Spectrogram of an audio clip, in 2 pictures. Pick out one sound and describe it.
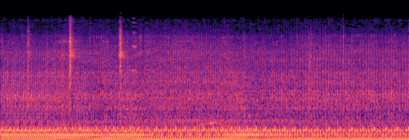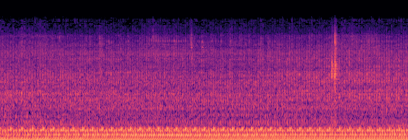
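A metal implement rattles and clanks now and then.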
